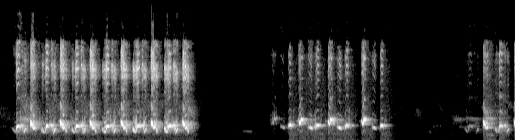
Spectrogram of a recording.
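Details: Female yellow-vented bulbul calling a male: a long, rapid string of bubbly, warbling notes, then a shorter run after a pause, and a third burst starting at the end.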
